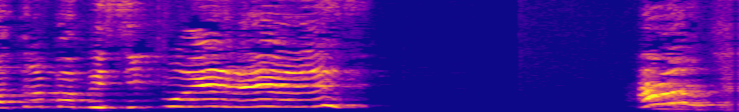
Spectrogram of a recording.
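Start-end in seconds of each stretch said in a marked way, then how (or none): 0.1-1.8 playful taunt. Pretend. Kids playing chase game.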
